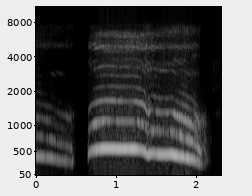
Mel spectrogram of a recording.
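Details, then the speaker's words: A voiced imitation of stridor, an emergency crowing sound on inspiration and expiration from airway obstruction: two high-pitched crowing tones, a short one then a longer one. "you may hear something called strider strider is a crowing sound that is with inspiration and expiration"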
